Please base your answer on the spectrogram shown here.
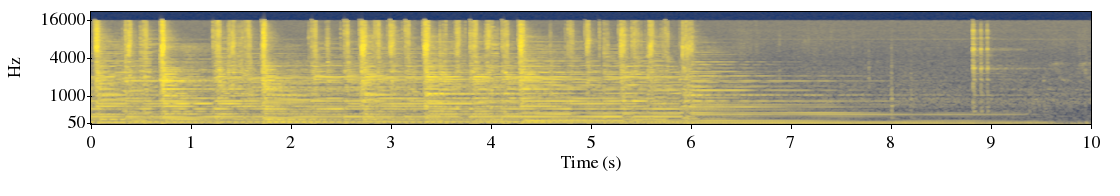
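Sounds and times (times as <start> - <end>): acoustic guitar chord ringing: 0.0 - 9.5.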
